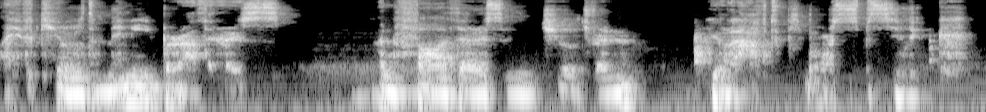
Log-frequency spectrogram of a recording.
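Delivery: low, unvoiced rasp of a suspicious mind-creature; whispery alien creature. Captor confronting the Golden One, cold whisper. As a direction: hiss it out cold and accusing.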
